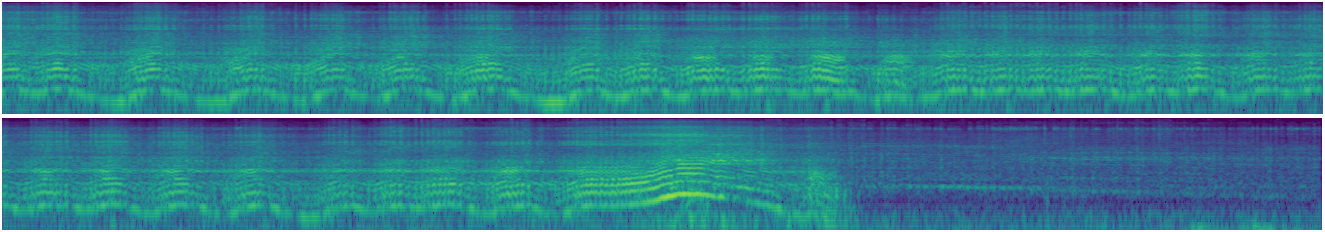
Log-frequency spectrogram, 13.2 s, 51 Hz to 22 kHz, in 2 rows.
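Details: Mugen MBX6T nitro truggy, small nitro engine running rough: high buzz surging up and down in pitch with an unsteady rhythm, then a rev and cut-off; cause not confirmed.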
